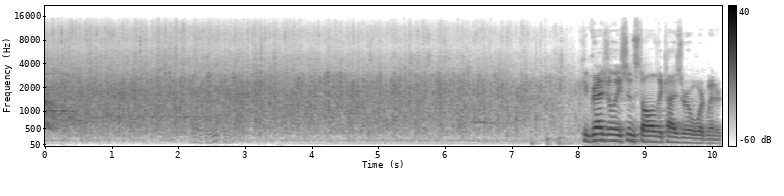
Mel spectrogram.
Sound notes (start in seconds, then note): 6.5 cheers and Applause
